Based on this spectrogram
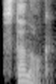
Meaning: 1. machine, lathe, press 2. mount, mounting, bench 3. support, prop, easel 4. safety razor 5. ass, booty (buttocks, typically female)
- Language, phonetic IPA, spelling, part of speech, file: Russian, [stɐˈnok], станок, noun, Ru-станок.ogg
